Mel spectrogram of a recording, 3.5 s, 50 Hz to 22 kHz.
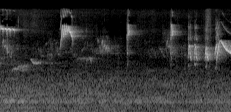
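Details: Song thrush in a garden at Szalkszentmárton, Hungary, early morning on 10 April 2021: scattered high, sharp whistled notes separated by short pauses in a quiet setting.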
